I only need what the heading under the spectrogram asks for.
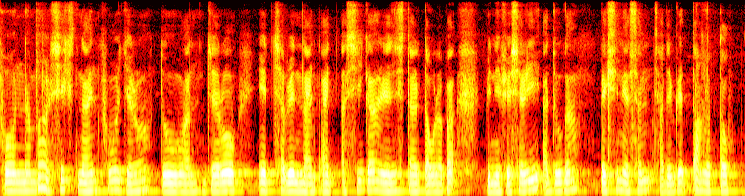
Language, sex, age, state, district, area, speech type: Manipuri, male, 18-30, Manipur, Thoubal, rural, read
